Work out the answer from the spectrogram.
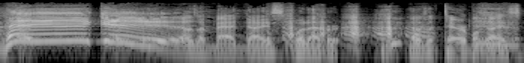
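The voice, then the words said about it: Jay Mohr doing Dice impression. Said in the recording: “I'm doing Jay Moore doing dice.”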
